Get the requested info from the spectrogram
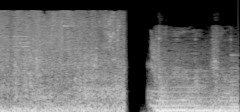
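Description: Dense, crash-like intro sound effect over heavy bass, cutting off abruptly just over a second in. After a brief silence, news-title music with deep bass starts.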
